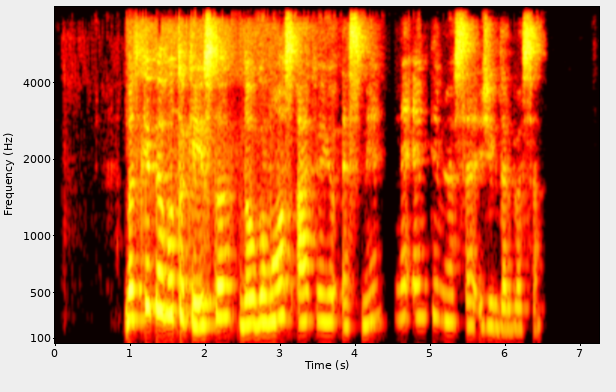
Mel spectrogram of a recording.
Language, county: Lithuanian, Šiauliai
